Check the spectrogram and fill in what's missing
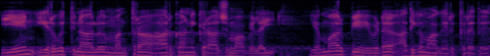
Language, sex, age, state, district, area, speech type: Tamil, male, 18-30, Tamil Nadu, Viluppuram, urban, read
